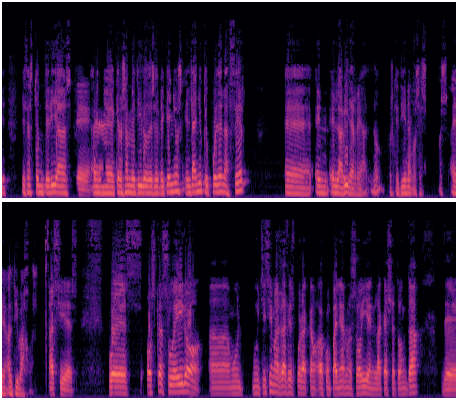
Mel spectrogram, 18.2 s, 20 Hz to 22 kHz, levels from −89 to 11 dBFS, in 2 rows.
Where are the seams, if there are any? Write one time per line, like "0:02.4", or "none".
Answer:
0:03.1
0:09.9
